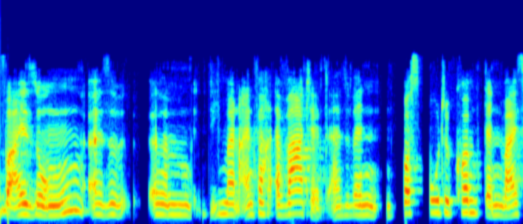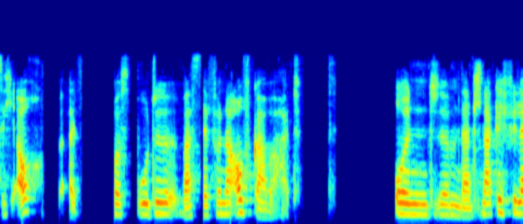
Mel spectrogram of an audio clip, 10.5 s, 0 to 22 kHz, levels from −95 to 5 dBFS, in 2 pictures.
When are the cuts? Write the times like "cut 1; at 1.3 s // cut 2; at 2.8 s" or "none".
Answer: cut 1; at 1.9 s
